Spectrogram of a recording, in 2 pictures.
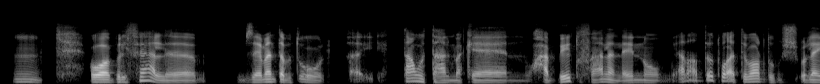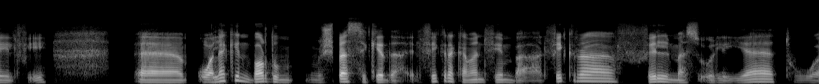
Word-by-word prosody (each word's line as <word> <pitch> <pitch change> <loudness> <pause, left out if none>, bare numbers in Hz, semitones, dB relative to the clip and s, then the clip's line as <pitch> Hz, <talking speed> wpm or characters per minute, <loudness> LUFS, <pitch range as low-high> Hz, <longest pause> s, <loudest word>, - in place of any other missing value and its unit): امم، 120 -5 -9 0.5
هو 110 0 +10
بالفعل 115 - -1
آمم 90 0 -1 0.4
زي 105 +1 +2
ما 120 - +7
أنت 120 - +4
بتقول 95 -2 -5 0.3
آآ، - - -6 0.4
اتعوّدت 140 -2 0
على 95 0 +1
المكان 90 -2 -3
وحبيته 80 - 0
فعلًا، - - -2
لأنّه 95 0 -4
أنا - - -2
قضّيت - - -5
وقت - - +2
برضه 130 -4 0
مش - - -5
قليل 100 -3 0
فيه، 100 +5 -9 0.9
آآ، 100 -1 +3
ولكن 145 - +1
برضه 125 -6 +3
مش 100 -1 -3
بس 130 -1 +7
كده - - +1
الفكرة 145 +1 -2
كمان 110 0 -2
فين 110 -1 -6
بقى، - - -6
الفكرة 145 -1 +1
في 120 0 -5
المسؤوليات 105 0 -2 0.2
و 95 -2 -11
105 Hz, 130 wpm, -26 LUFS, 95-125 Hz, 0.9 s, هو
